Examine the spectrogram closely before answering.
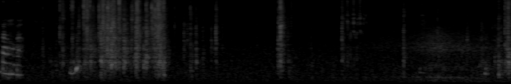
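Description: Faint rustling and scratchy clicking of a blanket as a small pet moves about on it, thickest in a cluster of quick clicks in the first few seconds, with one lone click in the middle.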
